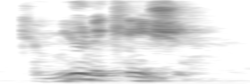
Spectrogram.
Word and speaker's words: communication: So, look at the word communication. C mu n but the emphasis on the second syllable m communication.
